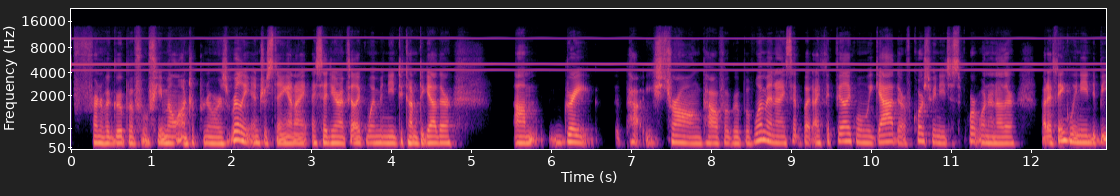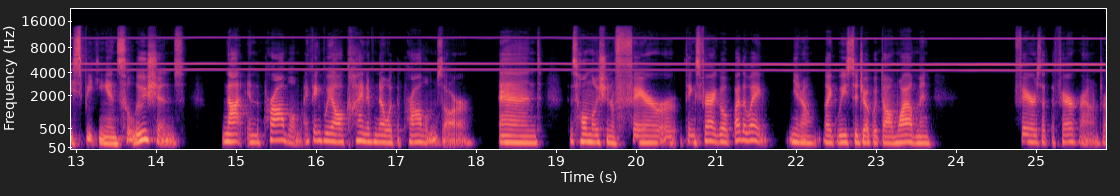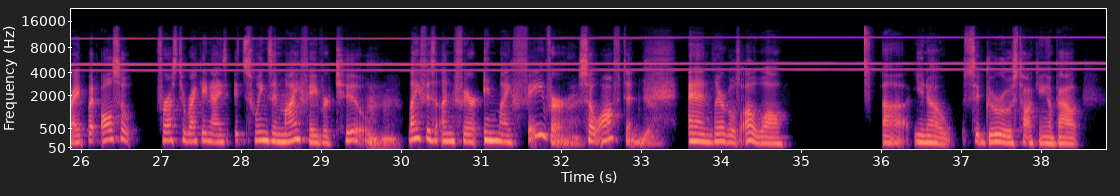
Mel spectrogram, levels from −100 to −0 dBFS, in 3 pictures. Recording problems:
high-pitched whine; loud; throughout; 5 kHz, 9 dB below the speech

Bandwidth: 14 kHz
